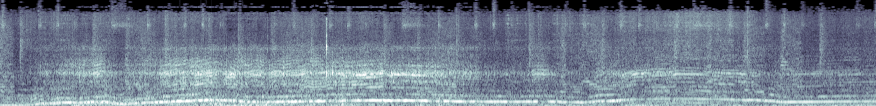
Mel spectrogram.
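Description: A car engine revs up and down as the car speeds through tight turns.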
